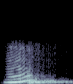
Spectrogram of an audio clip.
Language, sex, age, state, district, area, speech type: Maithili, female, 18-30, Bihar, Samastipur, urban, conversation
